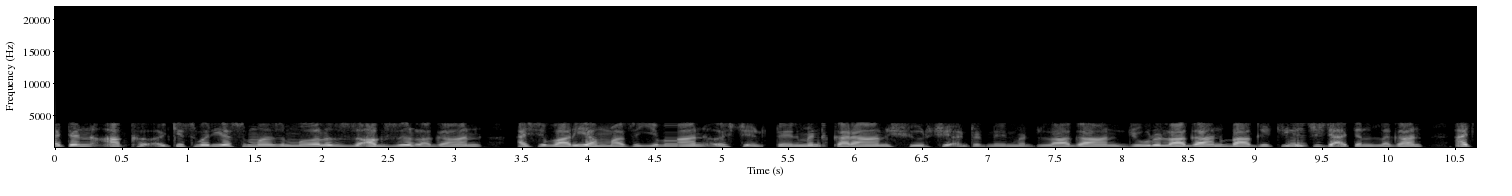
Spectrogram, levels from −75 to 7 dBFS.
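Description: Throughout the speech, the Bluetooth CVSD headset codec squeezes everything into a narrowband link: one up-or-down bit per sample at 64 kHz with an adapting step, so nothing above 4 kHz survives. Loud, bright sounds overrun the step and distort, s sounds turn scratchy, and a grainy hiss sits underneath.

Bluetooth headset packet repeats follow as the link drops voice packets and the chip re-decodes the previous packet's bits. In a run, the repeat every 3.75 ms produces a buzz near 267 Hz. This happens from 2.67 to 2.71 s (about 26 ms lost), 4.58 to 4.69 s (90 ms, a solid buzz), 5.72 to 5.79 s (49 ms scattered over 83 ms, runs up to about 15 ms), and 9.23 to 9.40 s (101 ms across 165 ms, runs up to about 30 ms).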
